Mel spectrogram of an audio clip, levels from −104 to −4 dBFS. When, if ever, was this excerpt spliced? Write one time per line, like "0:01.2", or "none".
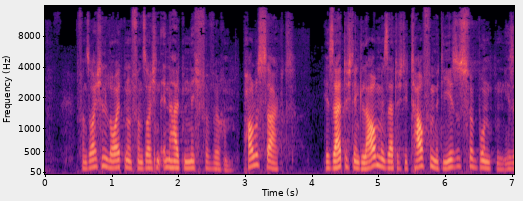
0:02.9
0:04.0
